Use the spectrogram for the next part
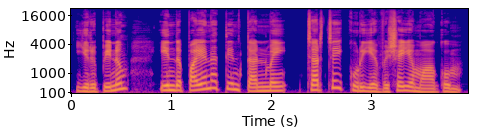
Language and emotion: Tamil, neutral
